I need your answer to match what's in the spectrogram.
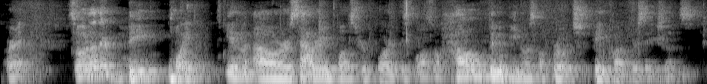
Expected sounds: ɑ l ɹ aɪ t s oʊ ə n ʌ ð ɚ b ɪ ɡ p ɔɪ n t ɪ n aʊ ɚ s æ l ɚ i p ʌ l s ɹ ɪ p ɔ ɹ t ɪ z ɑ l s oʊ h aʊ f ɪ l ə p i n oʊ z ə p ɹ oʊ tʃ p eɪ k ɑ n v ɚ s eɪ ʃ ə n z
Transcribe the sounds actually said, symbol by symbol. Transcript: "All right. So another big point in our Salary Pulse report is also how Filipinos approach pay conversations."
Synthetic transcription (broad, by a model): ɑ ɹ aɪ t s oʊ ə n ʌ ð ɚ b ɪ ɡ p ɔɪ n t ɪ n aʊ ɚ s æ l ɚ i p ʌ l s ɹ ɪ p ɔ ɹ t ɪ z ɑ l s oʊ h aʊ f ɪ l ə p i n oʊ s ə p ɹ oʊ tʃ p eɪ k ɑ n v ɚ s eɪ ʃ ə n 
